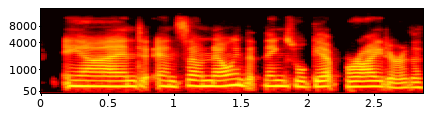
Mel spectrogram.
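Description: A woman's normal speaking voice, fairly high in pitch with ordinary pitch variation, in a dry, close sound with no echo and a quiet background. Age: 50s. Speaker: life coach. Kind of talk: interview.

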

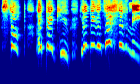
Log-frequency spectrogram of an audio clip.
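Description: At a fairly slow pace, someone uses a put-on character voice with extremely high pitch. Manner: begging, crying out.

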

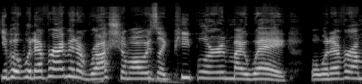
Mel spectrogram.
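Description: A woman with a New England accent speaks at a very fast pace in a bright, sharp tone. Her pitch varies in an ordinary way on a very clean recording with a silent background. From Massachusetts. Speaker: podcast host. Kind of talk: casual banter, profane. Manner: playful, bantering.

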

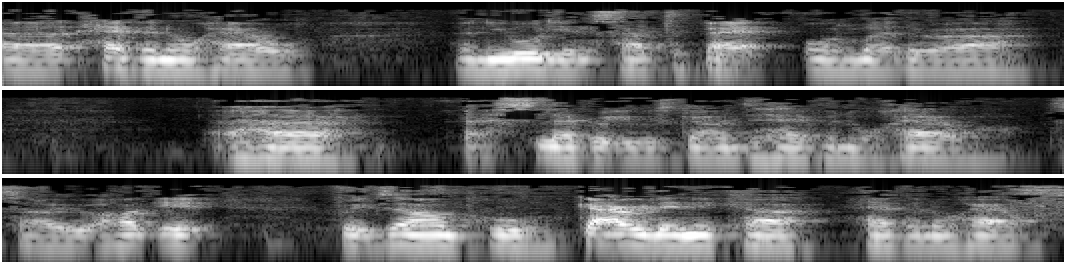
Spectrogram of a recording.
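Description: A man with a southern English accent speaks at a medium pitch and a moderate pace. His intonation is monotone and flat. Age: 40s. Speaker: comedian. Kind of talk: casual chat.

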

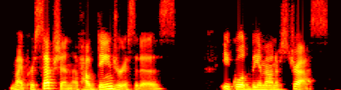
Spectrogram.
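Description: A woman with an American accent, speaking at a fairly slow pace over a quiet background. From rural Maryland, US. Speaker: stress management coach. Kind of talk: podcast interview.

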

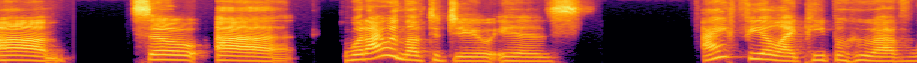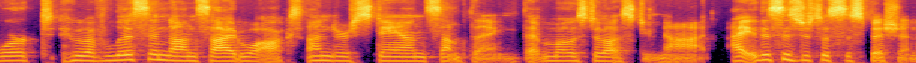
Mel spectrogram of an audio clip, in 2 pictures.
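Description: A woman with an American accent uses an ordinary speaking voice, fairly low in pitch. She keeps a moderate pace on a very clean recording with a silent background. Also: ordinary pitch variation. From New Jersey. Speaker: journalist and author. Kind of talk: interview. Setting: live video stream.

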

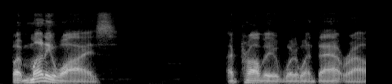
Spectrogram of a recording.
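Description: This man talks at a moderate pace with lively intonation. His voice carries vocal fry. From Wyoming (Buffalo), raised partly in Las Vegas. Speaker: television news director. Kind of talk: casual chat.

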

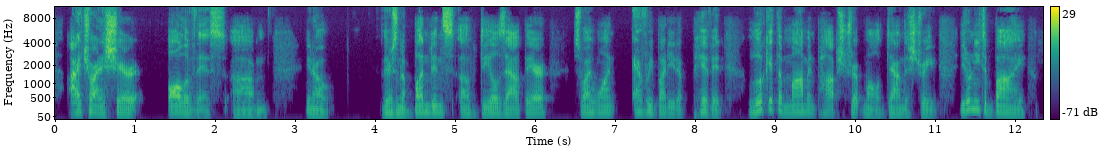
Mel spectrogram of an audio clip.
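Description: An ordinary speaking voice, a man's at medium pitch, moves at a moderate pace with lively intonation, the sound dry and close with no echo over a quiet background. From New Jersey. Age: 40s. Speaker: commercial real estate investor. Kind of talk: interview.

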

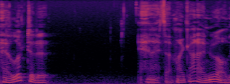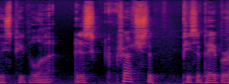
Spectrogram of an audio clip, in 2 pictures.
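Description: On a very clean recording with a silent background, a man with a very deep, low, somewhat breathy voice talks at a very fast pace with ordinary pitch variation. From Israel. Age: 70s. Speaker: podcast co-host, filmmaker. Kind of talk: casual chat.

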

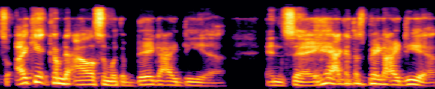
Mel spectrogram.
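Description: A man with a medium-pitched voice and lively intonation, over a quiet background. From West Virginia. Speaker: business owner. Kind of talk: interview.

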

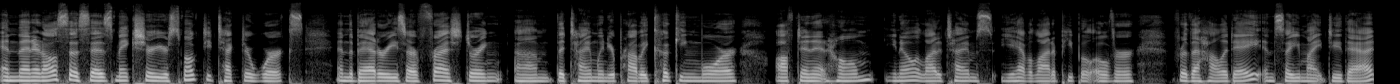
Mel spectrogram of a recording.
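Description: Recorded with a dry, close sound and no echo, a woman has an unremarkable speaking voice set at a fairly low pitch. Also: moderate pace. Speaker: radio host, real estate agent. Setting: radio studio. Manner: brisk, friendly, fluent patter with some filler 'um'.

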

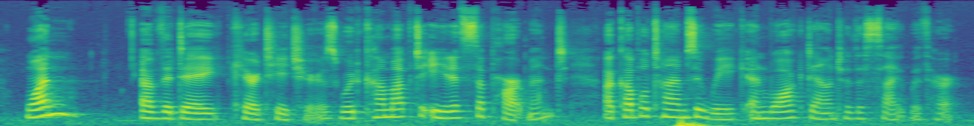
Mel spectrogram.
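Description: Her pitch fairly low, a woman speaks at a moderate pace with lively intonation and big swings in loudness. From United States. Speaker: social worker. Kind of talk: storytelling, reading a case study. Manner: halting.

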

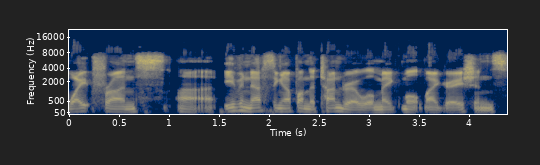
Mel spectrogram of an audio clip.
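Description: With a normal speaking voice, a man talks at a fairly slow pace. His intonation is lively. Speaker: PhD student in wildlife ecology, waterfowl photographer. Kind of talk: casual interview chat.

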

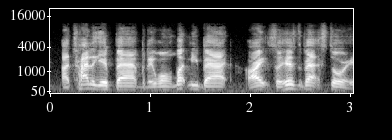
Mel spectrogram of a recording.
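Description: Bright, sharp tone from a man at medium pitch. The sound is dry and close, with no echo. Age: 20s. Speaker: podcast panelist. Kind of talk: casual chat.

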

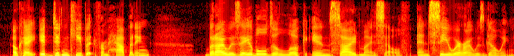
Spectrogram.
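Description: A woman with a very deep, low pitch speaks at a fairly slow pace in a very clean recording with a silent background. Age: 50s. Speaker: recovery podcast host and coach. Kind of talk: solo podcast talk with scripture reading.

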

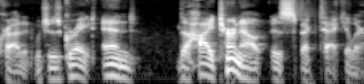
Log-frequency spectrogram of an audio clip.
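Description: With lively intonation, a man speaks at a very deep, low pitch. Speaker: podcast host. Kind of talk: casual chat.

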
